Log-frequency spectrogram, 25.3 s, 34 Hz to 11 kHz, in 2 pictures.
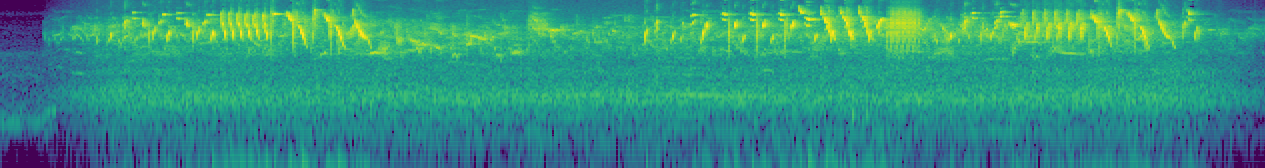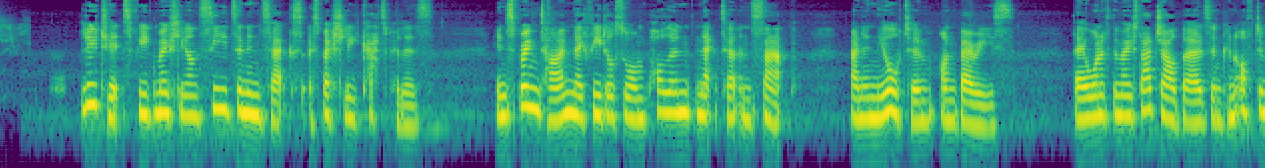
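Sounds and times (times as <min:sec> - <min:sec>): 
European goldfinch twitter of tinkling high notes and short trills: 0:00.5 - 0:12.8
speech: 0:13.5 - 0:20.6, 0:21.2 - 0:22.8, 0:23.4 - 0:25.3.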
